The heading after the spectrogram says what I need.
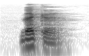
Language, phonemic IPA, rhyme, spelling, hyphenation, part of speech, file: Dutch, /ˈʋɛ.kər/, -ɛkər, wekker, wek‧ker, noun, Nl-wekker.ogg
- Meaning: 1. an alarm clock 2. someone who wakes other people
